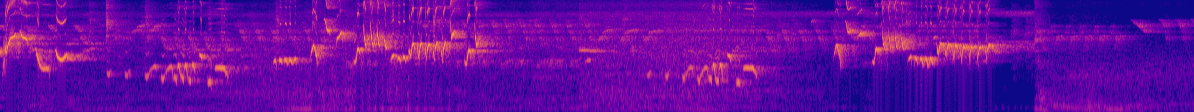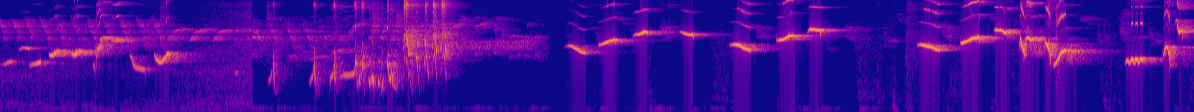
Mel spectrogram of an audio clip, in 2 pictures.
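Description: White-rumped shama (murai batu) singing a loud, varied song of rich whistles and rapid chattering phrases, breaking in the last third into a string of short, sharp whistled notes about two a second.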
